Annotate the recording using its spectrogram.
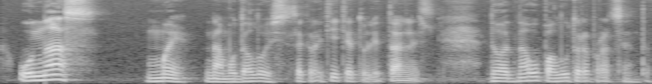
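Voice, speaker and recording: Somewhat breathy and dark, mellow in tone, a man speaks at medium pitch with ordinary pitch variation. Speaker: physician and institute director. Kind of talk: interview.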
